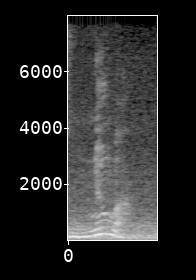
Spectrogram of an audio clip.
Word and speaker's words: pneuma: necessarily representative of reality the word for uh spirit is pneuma with again with the p which is silent in english and we get pneumatics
